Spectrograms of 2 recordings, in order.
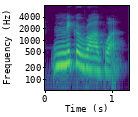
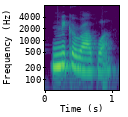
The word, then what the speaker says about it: Nicaragua: Nicaragua. Nicaragua. Which is quite different from the way that Nicaraguans actually pronounce their country name.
